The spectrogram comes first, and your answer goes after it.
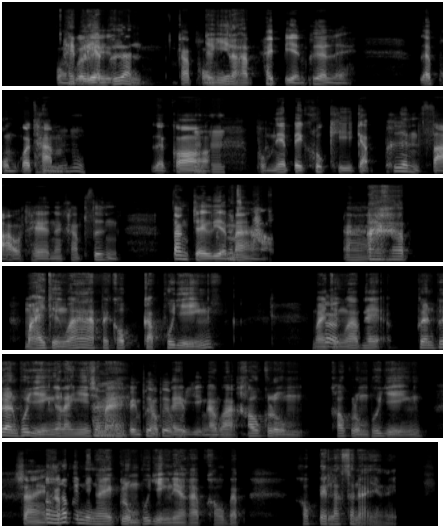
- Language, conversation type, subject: Thai, podcast, เวลาล้มเหลว คุณมีวิธีลุกขึ้นมาสู้ต่ออย่างไร?
- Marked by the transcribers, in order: tapping; other background noise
